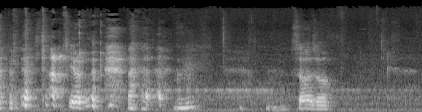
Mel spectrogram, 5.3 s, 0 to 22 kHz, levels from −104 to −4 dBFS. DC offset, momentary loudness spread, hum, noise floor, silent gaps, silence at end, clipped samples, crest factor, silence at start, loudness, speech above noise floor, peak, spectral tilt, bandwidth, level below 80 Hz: under 0.1%; 21 LU; none; -49 dBFS; none; 0.05 s; under 0.1%; 20 dB; 0 s; -25 LUFS; 24 dB; -6 dBFS; -6 dB/octave; 17 kHz; -58 dBFS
